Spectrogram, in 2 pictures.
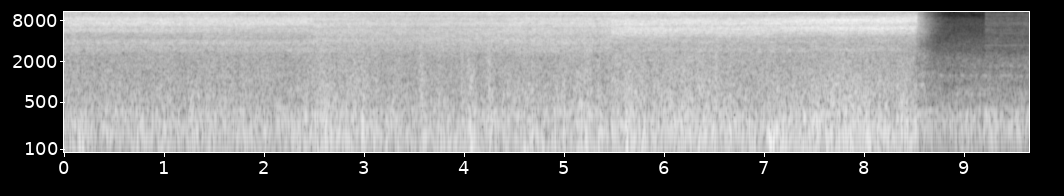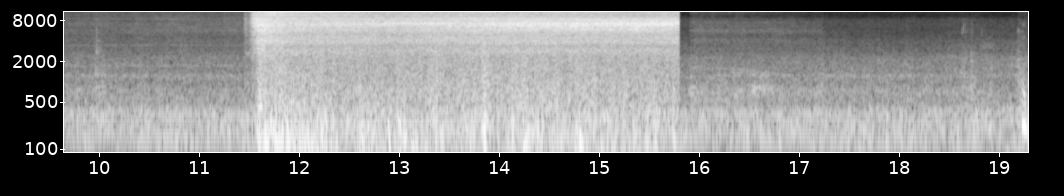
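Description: Mutton cooking in a pressure cooker lets out loud, steady steam whistles, one long blast for about eight seconds and another lasting roughly four, with quieter hissing in the pauses.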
